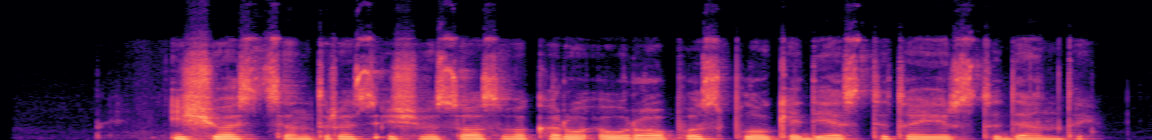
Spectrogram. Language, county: Lithuanian, Vilnius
